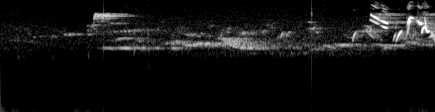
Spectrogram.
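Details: A European goldfinch, a common UK garden bird, sings a quick, high, tinkling twitter of jumbled liquid notes, building to a louder burst of bright chirps at the end.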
